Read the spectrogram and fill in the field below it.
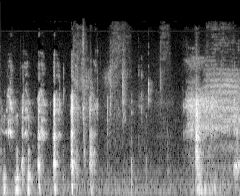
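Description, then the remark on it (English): Crunchy chewing, a rapid run of loud bites and munches that fades to softer mouth sounds, then a final burst of crunching. A man is munching on candy, with no talking. “He's just sitting here munching on his candy card.”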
